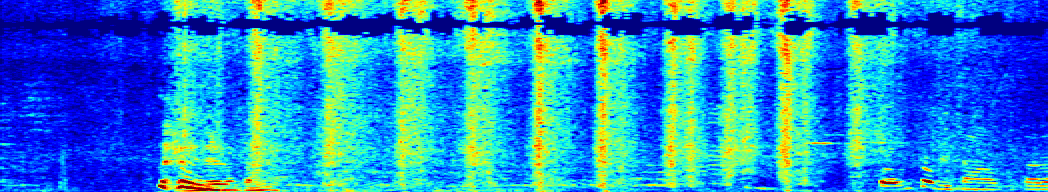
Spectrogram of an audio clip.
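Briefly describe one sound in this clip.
A plastic bag rustles and snaps as it is shaken.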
